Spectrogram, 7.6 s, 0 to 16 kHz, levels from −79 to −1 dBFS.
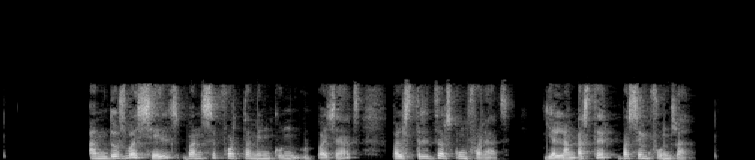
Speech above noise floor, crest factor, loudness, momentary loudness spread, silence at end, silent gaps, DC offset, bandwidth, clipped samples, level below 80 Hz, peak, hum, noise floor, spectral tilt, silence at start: over 71 dB; 20 dB; -19 LUFS; 11 LU; 0.65 s; 5.28-5.43 s; under 0.1%; 8.4 kHz; under 0.1%; -54 dBFS; -2 dBFS; none; under -90 dBFS; -4 dB/octave; 0.9 s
